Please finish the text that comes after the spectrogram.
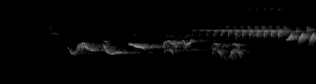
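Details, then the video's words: Male common chaffinch singing near the nest in spring, from mid-February: a bright descending series of whistled notes accelerating into a rapid trill and ending with a flourish, clear against a quiet background. "Soyez attentifs, vous reconnaîtrez son chant"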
